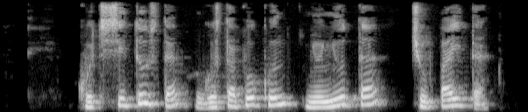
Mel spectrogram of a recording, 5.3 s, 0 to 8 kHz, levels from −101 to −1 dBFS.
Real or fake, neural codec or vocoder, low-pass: real; none; 7.2 kHz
